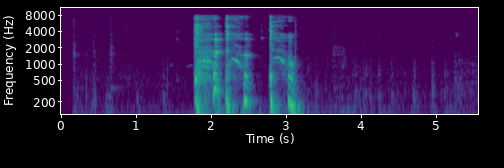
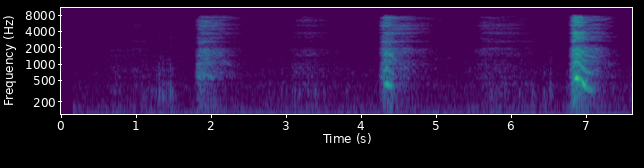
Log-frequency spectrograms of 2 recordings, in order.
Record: {
  "cough_length": "5.6 s",
  "cough_amplitude": 28968,
  "cough_signal_mean_std_ratio": 0.48,
  "exhalation_length": "7.6 s",
  "exhalation_amplitude": 11545,
  "exhalation_signal_mean_std_ratio": 0.79,
  "survey_phase": "beta (2021-08-13 to 2022-03-07)",
  "age": "18-44",
  "gender": "Male",
  "wearing_mask": "No",
  "symptom_cough_any": true,
  "symptom_runny_or_blocked_nose": true,
  "symptom_fatigue": true,
  "smoker_status": "Current smoker (1 to 10 cigarettes per day)",
  "respiratory_condition_asthma": false,
  "respiratory_condition_other": false,
  "recruitment_source": "REACT",
  "submission_delay": "1 day",
  "covid_test_result": "Negative",
  "covid_test_method": "RT-qPCR"
}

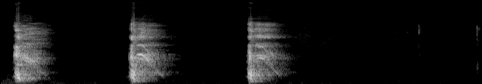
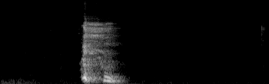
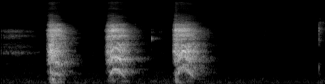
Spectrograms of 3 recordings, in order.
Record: {
  "three_cough_length": "4.8 s",
  "three_cough_amplitude": 32767,
  "three_cough_signal_mean_std_ratio": 0.3,
  "cough_length": "2.7 s",
  "cough_amplitude": 29263,
  "cough_signal_mean_std_ratio": 0.25,
  "exhalation_length": "3.3 s",
  "exhalation_amplitude": 29669,
  "exhalation_signal_mean_std_ratio": 0.37,
  "survey_phase": "beta (2021-08-13 to 2022-03-07)",
  "age": "45-64",
  "gender": "Male",
  "wearing_mask": "No",
  "symptom_runny_or_blocked_nose": true,
  "symptom_onset": "3 days",
  "smoker_status": "Never smoked",
  "respiratory_condition_asthma": false,
  "respiratory_condition_other": false,
  "recruitment_source": "REACT",
  "submission_delay": "1 day",
  "covid_test_result": "Negative",
  "covid_test_method": "RT-qPCR"
}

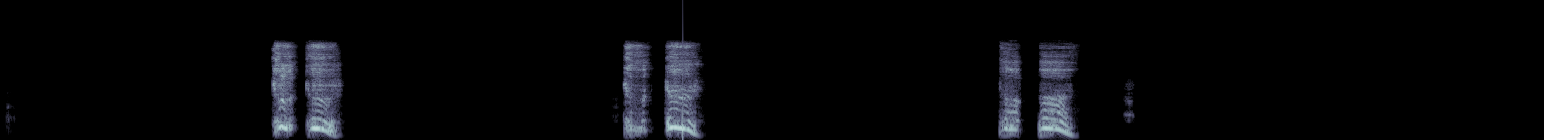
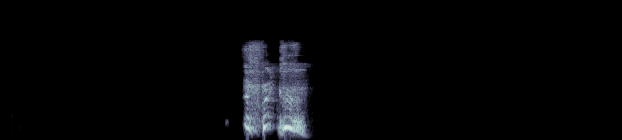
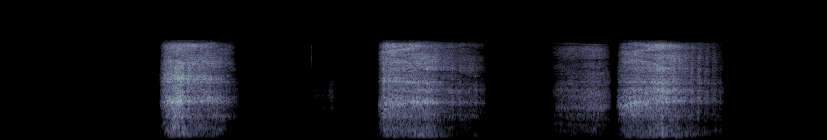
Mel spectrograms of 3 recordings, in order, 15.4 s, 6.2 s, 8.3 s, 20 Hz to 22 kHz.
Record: {
  "three_cough_length": "15.4 s",
  "three_cough_amplitude": 23867,
  "three_cough_signal_mean_std_ratio": 0.25,
  "cough_length": "6.2 s",
  "cough_amplitude": 28146,
  "cough_signal_mean_std_ratio": 0.22,
  "exhalation_length": "8.3 s",
  "exhalation_amplitude": 20114,
  "exhalation_signal_mean_std_ratio": 0.44,
  "survey_phase": "beta (2021-08-13 to 2022-03-07)",
  "age": "18-44",
  "gender": "Male",
  "wearing_mask": "No",
  "symptom_none": true,
  "smoker_status": "Never smoked",
  "respiratory_condition_asthma": false,
  "respiratory_condition_other": false,
  "recruitment_source": "REACT",
  "submission_delay": "2 days",
  "covid_test_result": "Negative",
  "covid_test_method": "RT-qPCR"
}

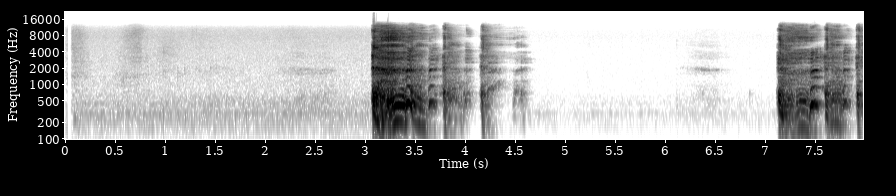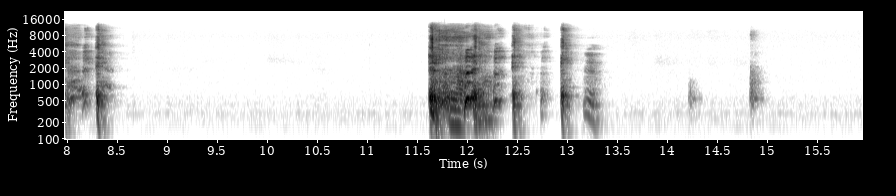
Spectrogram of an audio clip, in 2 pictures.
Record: {
  "three_cough_length": "16.0 s",
  "three_cough_amplitude": 29204,
  "three_cough_signal_mean_std_ratio": 0.24,
  "survey_phase": "beta (2021-08-13 to 2022-03-07)",
  "age": "45-64",
  "gender": "Female",
  "wearing_mask": "No",
  "symptom_cough_any": true,
  "smoker_status": "Never smoked",
  "respiratory_condition_asthma": false,
  "respiratory_condition_other": false,
  "recruitment_source": "REACT",
  "submission_delay": "1 day",
  "covid_test_result": "Negative",
  "covid_test_method": "RT-qPCR",
  "influenza_a_test_result": "Negative",
  "influenza_b_test_result": "Negative"
}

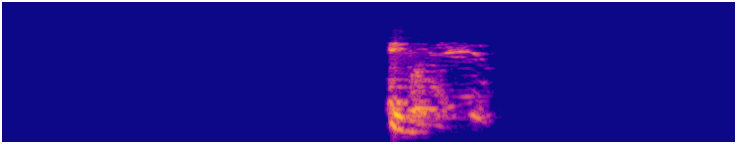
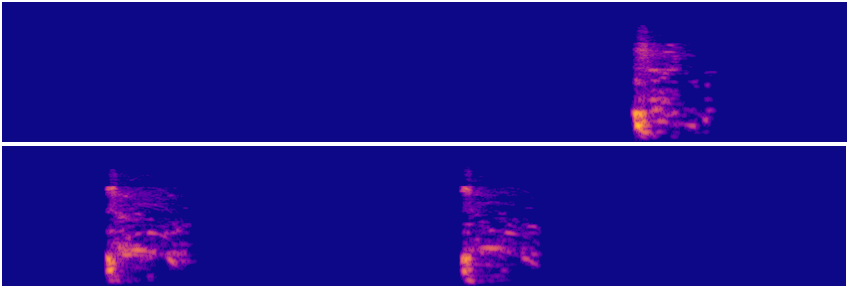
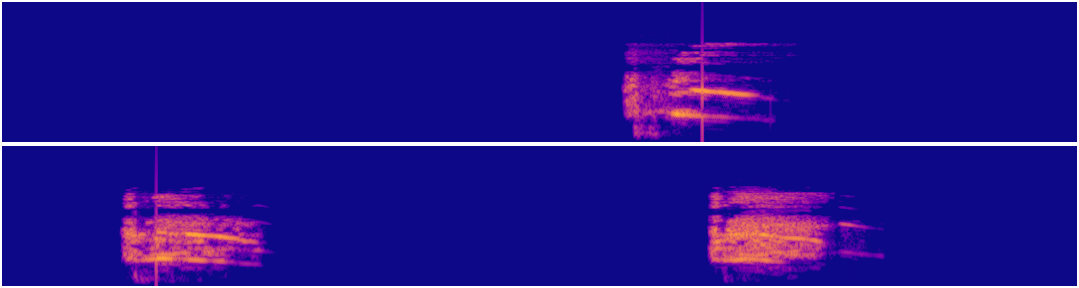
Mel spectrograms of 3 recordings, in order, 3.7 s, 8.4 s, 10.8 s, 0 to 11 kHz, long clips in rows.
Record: {
  "cough_length": "3.7 s",
  "cough_amplitude": 27901,
  "cough_signal_mean_std_ratio": 0.22,
  "three_cough_length": "8.4 s",
  "three_cough_amplitude": 20301,
  "three_cough_signal_mean_std_ratio": 0.15,
  "exhalation_length": "10.8 s",
  "exhalation_amplitude": 14762,
  "exhalation_signal_mean_std_ratio": 0.33,
  "survey_phase": "beta (2021-08-13 to 2022-03-07)",
  "age": "45-64",
  "gender": "Female",
  "wearing_mask": "No",
  "symptom_none": true,
  "smoker_status": "Never smoked",
  "respiratory_condition_asthma": false,
  "respiratory_condition_other": false,
  "recruitment_source": "REACT",
  "submission_delay": "3 days",
  "covid_test_result": "Negative",
  "covid_test_method": "RT-qPCR",
  "influenza_a_test_result": "Unknown/Void",
  "influenza_b_test_result": "Unknown/Void"
}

